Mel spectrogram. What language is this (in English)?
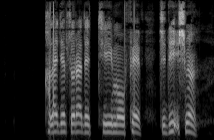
Uzbek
